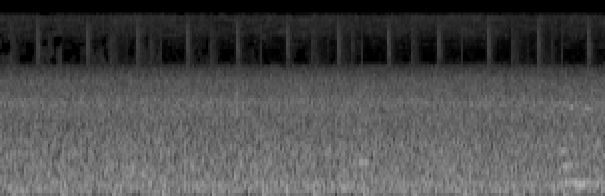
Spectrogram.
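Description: Fast-flowing river water rushing steadily, a strong current in full spate.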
